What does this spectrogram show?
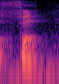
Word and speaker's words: fait: Entonces vas a decir j'ai fait. La T al final es muda.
